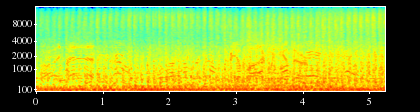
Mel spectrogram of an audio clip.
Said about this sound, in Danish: Helikopteren hænger der.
